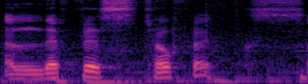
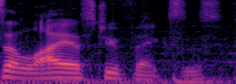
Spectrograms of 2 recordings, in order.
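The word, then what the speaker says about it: Elias Toufexis: The main character is voiced by Eliphas Tofix, I think his Oh name my is. god, you Elias just Tofix?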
